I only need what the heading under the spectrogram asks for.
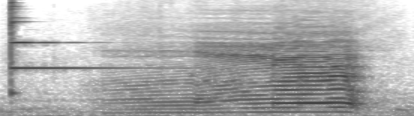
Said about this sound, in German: Wo kommt denn jetzt die Kuh her?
